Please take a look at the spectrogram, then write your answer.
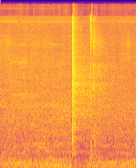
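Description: A barebow archery arrow strikes the target with one sharp impact, and a fainter second crack follows shortly after over a steady background hum.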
